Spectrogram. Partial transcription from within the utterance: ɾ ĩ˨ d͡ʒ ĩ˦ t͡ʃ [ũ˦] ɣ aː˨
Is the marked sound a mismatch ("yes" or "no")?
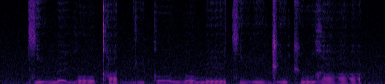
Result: no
